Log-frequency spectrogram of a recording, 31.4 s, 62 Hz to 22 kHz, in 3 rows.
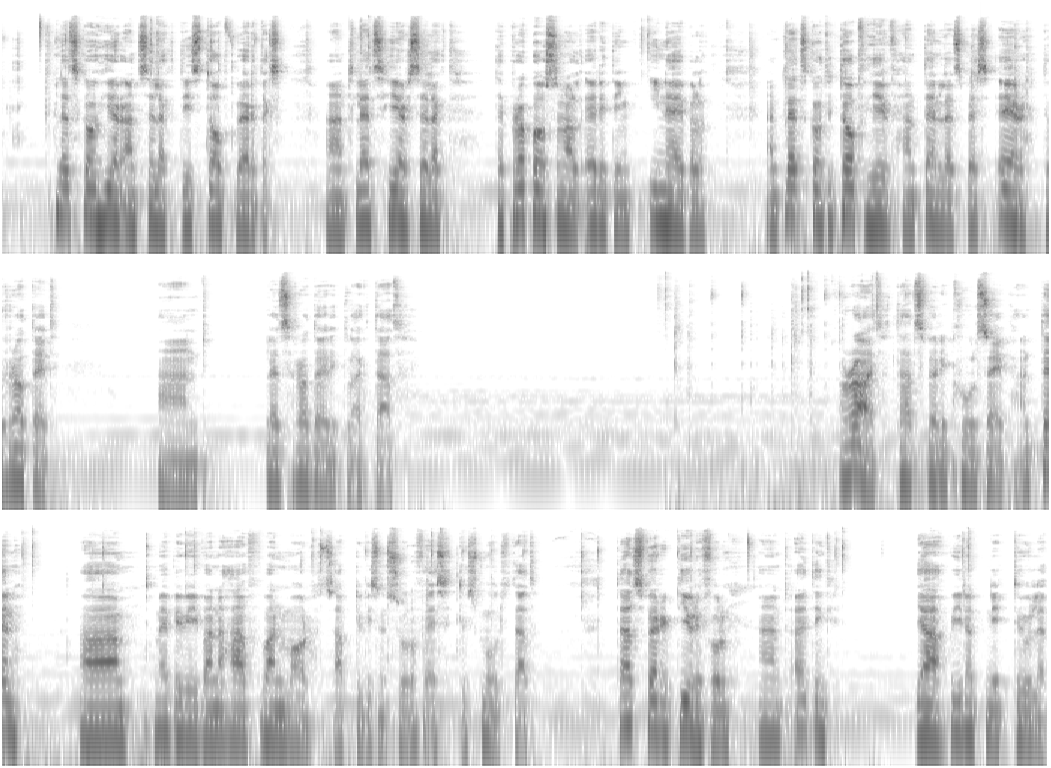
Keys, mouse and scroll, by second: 1.4-3.1 right drag, 3.5-5.2 drag, 8.8-10.5 middle drag, 9.6 r, 17.1 Tab, 17.3 middle click, 18.1 a, 18.3 ctrl+s, 19.1-21.0 right drag, 21.0 middle click, 21.0-24.4 drag, 24.4 middle click, 24.8 a, 25.1 ctrl+s, 27.8-30.2 middle drag, 29.2-31.3 drag.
